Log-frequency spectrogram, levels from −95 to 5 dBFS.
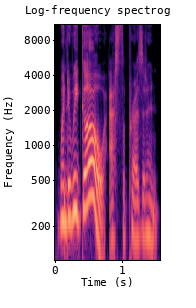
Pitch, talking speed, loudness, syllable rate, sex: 210 Hz, 265 wpm, -15 LUFS, 6.9 syllables/s, female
